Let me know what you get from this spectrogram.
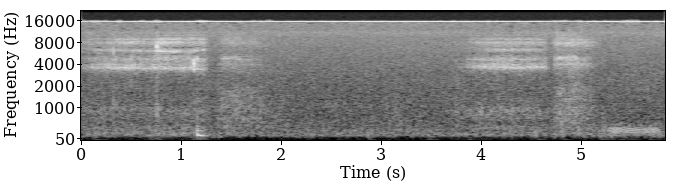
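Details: Asleep pug puppy PugZee gives two raspy, whistly snore breaths a few seconds apart, each a steady high wheezing hiss over a faint snort, in a quiet indoor setting.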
